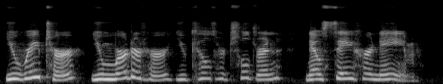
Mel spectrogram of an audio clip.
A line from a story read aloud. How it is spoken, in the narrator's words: the Viper shouts at the mountain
